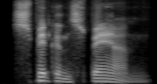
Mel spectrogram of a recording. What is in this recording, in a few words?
"spick and span", American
